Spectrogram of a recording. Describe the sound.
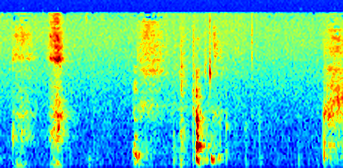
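A person imitates a pig with a handful of rough, breathy snorts and grunts, spaced irregularly with short pauses between them. The sounds are moderately loud, with no talking.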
